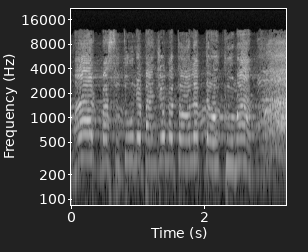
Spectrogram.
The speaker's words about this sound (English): This week, hundreds of supporters marched through Kabul shouting death to Pakistan, death to the Taliban, and death to President Hamid Karzai, among many others.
